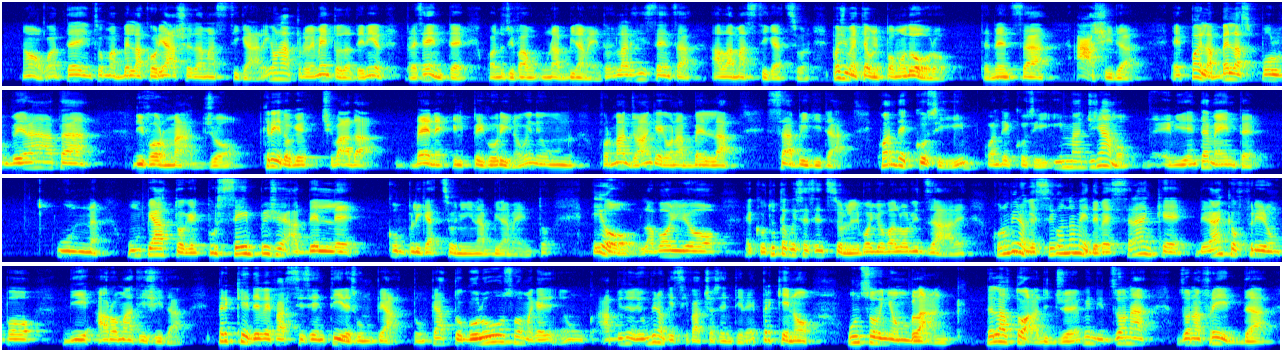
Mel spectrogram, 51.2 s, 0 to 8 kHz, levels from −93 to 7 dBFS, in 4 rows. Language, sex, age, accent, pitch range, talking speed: Italian, male, 30-49, native, 115-190 Hz, 155 wpm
